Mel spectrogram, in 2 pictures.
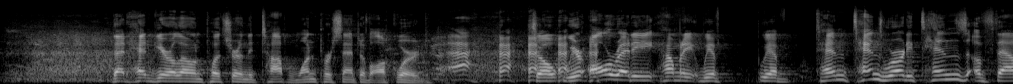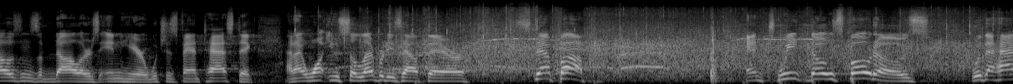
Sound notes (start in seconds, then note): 4.2 laughter; 13.3 cheers and applause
